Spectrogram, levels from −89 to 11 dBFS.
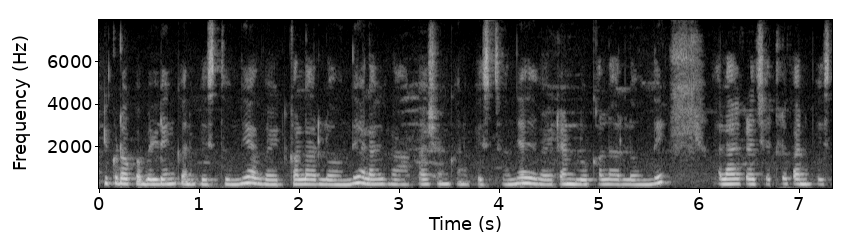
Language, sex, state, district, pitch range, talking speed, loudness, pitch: Telugu, female, Andhra Pradesh, Sri Satya Sai, 220-235 Hz, 170 wpm, -15 LUFS, 225 Hz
